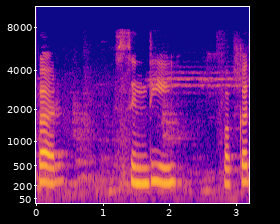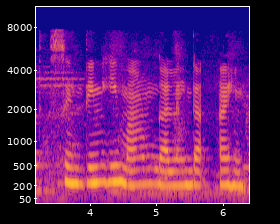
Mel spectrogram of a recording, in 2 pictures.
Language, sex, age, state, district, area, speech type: Sindhi, female, 18-30, Gujarat, Junagadh, urban, spontaneous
